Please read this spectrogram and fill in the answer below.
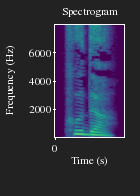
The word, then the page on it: ಖುದ: khuda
